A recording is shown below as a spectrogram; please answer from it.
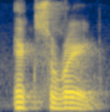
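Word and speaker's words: X-ray: എക്സ്റേ. എക്സ്റേയുടെ starting X ആണ്. ഇറ്റ്സ് A consonant letter ആണ്. പക്ഷെ ഉച്ചാരണം നമ്മൾ പ്രൊഡ്യൂസ് ചെയ്യുന്ന സൗണ്ട് എന്ന് പറയുന്നത് എ എന്നാണ്. എക്സ്റേ. ആൻ എക്സ്റേ.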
